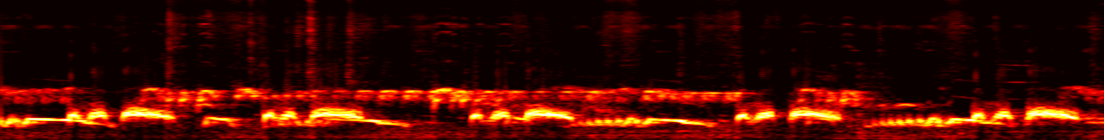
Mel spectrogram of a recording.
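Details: Spotted doves used as a lure: continuous low cooing, short hooted notes strung into phrases that overlap and blend, with no real break throughout.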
